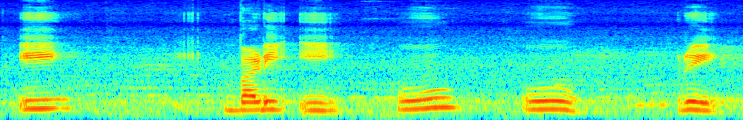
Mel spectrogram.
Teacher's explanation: वे स्वर जिनके उच्चारण में मुख बहुत कम खुलता है। संवृत स्वर कहलाते हैं।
